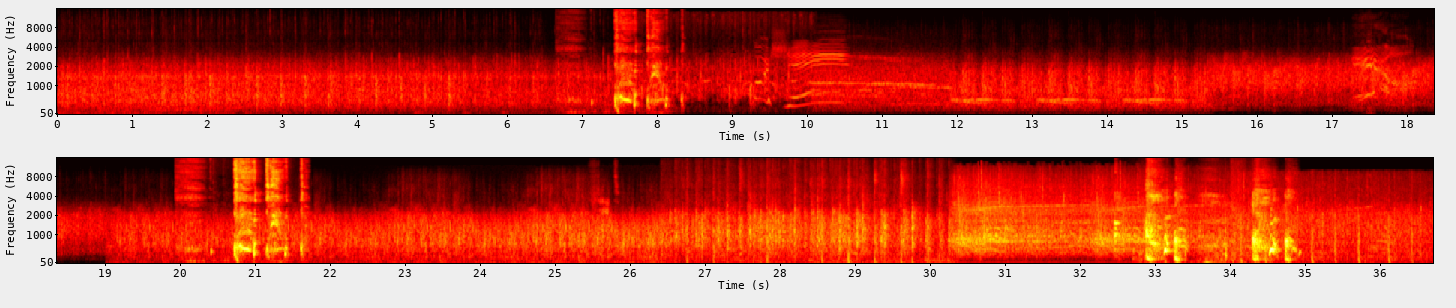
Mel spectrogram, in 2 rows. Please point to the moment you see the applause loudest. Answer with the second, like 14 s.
31 s.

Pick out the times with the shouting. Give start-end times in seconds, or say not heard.
9.2-10.6, 17.2-18.1, 25.4-25.9.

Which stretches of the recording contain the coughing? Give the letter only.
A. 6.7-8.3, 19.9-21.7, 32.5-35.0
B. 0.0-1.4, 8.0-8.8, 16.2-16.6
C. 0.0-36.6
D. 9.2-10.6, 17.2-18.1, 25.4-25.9
A.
